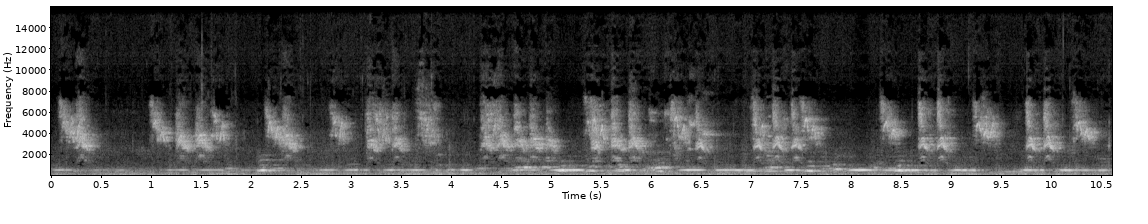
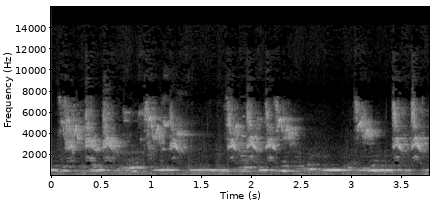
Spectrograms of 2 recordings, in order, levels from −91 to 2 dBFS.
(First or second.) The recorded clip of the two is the second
